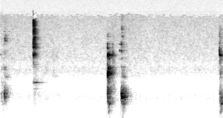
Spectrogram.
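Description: Faint clinks of kitchen tongs tapping against glass, about five short taps with gaps between, one ringing briefly, as vanilla beans are lifted from a glass measuring cup into a glass bottle.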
